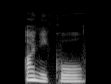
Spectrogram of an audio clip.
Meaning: a female given name, equivalent to English Annie, Nancy, Nanny, or Nina
- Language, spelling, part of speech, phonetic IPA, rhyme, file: Hungarian, Anikó, proper noun, [ˈɒnikoː], -koː, Hu-Anikó.ogg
